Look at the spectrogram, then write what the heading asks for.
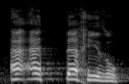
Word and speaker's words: أَأَتَّخِذُ: Будьте добры, обращайте внимание. أَأَتَّخِذُ. Четкое произношение двух звуков хамза.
